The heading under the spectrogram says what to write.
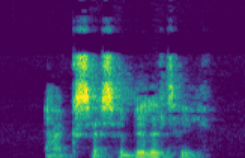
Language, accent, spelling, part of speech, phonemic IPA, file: English, Southern England, accessibility, noun, /əkˌsɛs.əˈbɪl.ɪ.ti/, LL-Q1860 (eng)-accessibility.wav
- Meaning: 1. The quality of being accessible, or of admitting approach; receptiveness 2. Features that increase software usability for users with certain impairments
